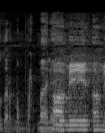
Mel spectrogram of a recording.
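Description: A man's voice intoning a prayer, drawing out a long, steady chanted note from about a second in.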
